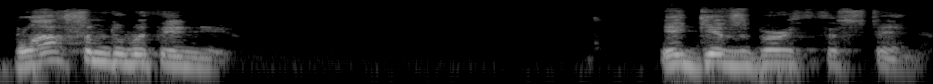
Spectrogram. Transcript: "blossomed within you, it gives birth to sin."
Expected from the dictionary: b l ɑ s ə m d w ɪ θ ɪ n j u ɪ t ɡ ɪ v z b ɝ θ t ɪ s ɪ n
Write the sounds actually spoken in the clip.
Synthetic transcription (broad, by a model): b l ɑ s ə m d w ɪ θ ɪ n j u ɪ t ɡ ɪ v z b ɝ θ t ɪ s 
